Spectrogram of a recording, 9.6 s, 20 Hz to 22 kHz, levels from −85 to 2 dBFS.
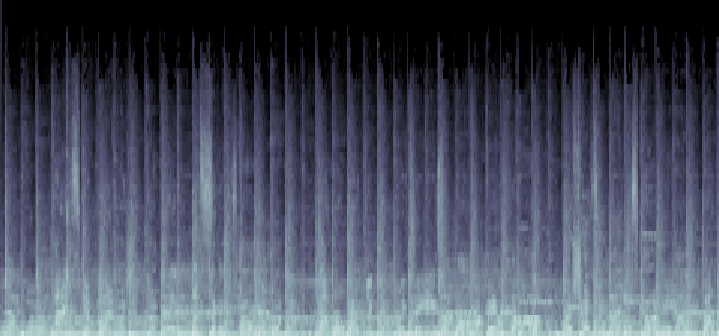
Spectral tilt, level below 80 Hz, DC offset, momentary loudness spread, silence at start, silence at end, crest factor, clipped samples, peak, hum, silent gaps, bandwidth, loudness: -5.5 dB/octave; -24 dBFS; under 0.1%; 2 LU; 0 s; 0 s; 12 dB; under 0.1%; 0 dBFS; none; none; 16 kHz; -14 LUFS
